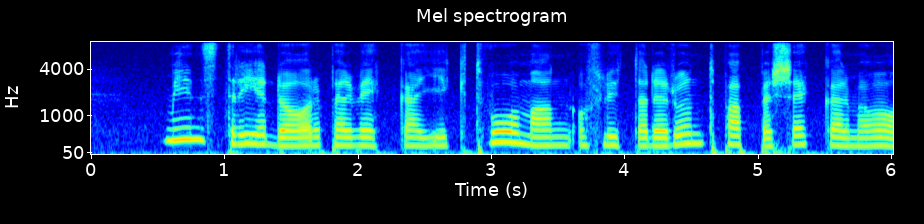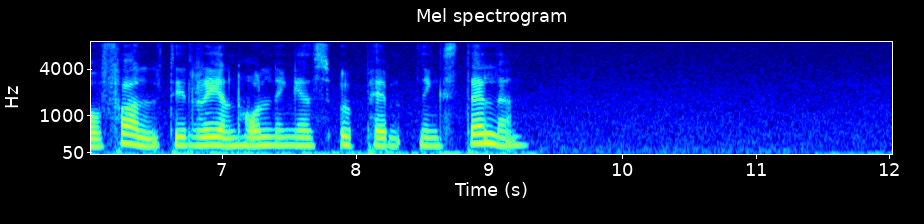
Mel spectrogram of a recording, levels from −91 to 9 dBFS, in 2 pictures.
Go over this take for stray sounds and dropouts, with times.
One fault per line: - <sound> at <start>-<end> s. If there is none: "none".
none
